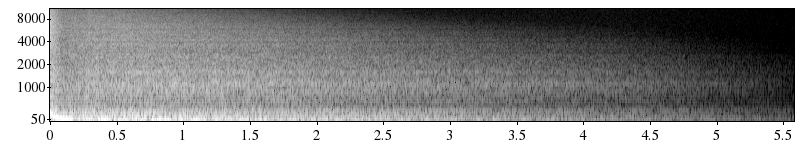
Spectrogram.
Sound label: 144 BPM Fx Kick; Vengeance - Essential Clubsounds Vol.5; Flight Kit Root Amin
